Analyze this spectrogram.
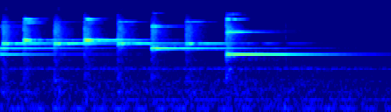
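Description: Short musical logo jingle of bell-like, glockenspiel-style mallet notes, struck about twice a second. The last note a little over three seconds in rings on and fades away.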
